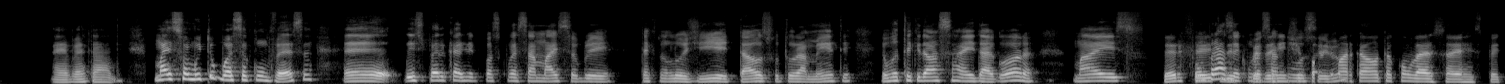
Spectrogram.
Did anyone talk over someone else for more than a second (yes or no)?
yes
